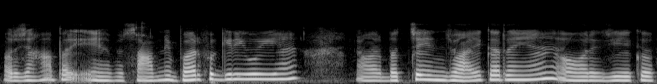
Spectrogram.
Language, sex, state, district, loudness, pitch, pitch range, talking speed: Hindi, female, Haryana, Rohtak, -15 LUFS, 200 Hz, 180-225 Hz, 165 wpm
